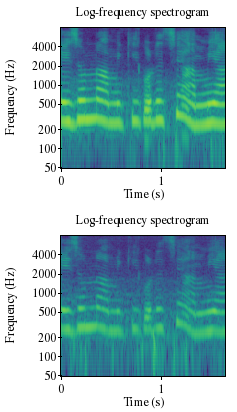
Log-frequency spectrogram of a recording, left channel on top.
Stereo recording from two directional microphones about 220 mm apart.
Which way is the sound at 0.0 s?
25° left (ahead or behind).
